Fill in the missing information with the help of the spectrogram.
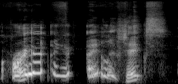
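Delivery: goofy falsetto mock quote; high squeaky voice. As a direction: chirp it up high like a cartoon kid. Mock voice of a chip eater.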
